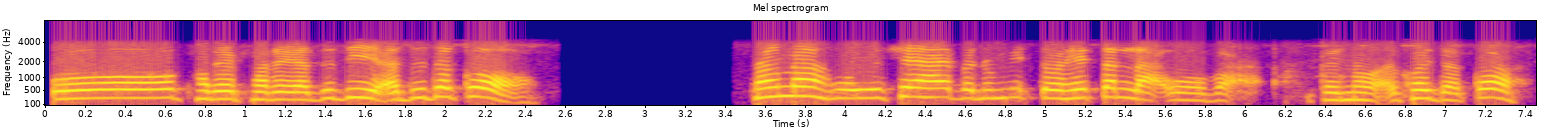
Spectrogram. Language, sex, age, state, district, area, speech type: Manipuri, female, 60+, Manipur, Senapati, rural, conversation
